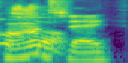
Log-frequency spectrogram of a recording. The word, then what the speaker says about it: Ponce: on her social media she puts it p-o-n-s-a-y so you're you're 100 correct it is ponce everybody calls him ponce so that's what i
